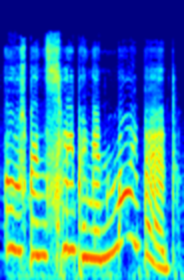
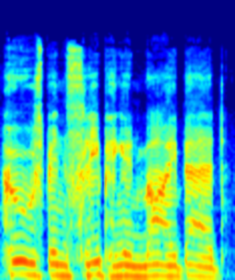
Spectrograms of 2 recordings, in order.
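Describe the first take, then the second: First: Put-on very high baby bear squeak; tiny squeaky voice. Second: Slow, gruff Father Bear; great gruff growl. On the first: Baby Bear finding his bed slept in, tiny squeak. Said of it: "squeaked Baby Bear in his tiny voice". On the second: Father Bear finding his bed slept in, gruff growl. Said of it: "growled Father Bear in his great gruff voice". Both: A narrator's reading.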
